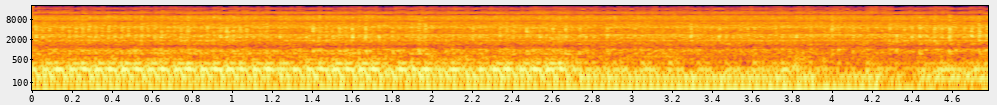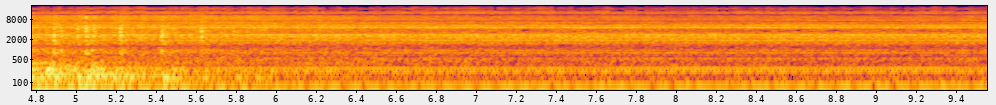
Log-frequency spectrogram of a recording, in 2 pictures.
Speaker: sounds like a tractor what's wrong with it [Music] it don't take a genius just think that sounds bad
